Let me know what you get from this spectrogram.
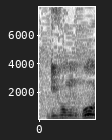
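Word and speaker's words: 日本語: 니치고라는 단어가 없어요. 일본 사람한테 이야기할 때는 니치고가 아니고 반드시 니홍고 이렇게 얘기를 하세요.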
